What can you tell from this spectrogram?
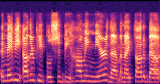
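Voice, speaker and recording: An unremarkable speaking voice from a woman at a fairly high pitch, fairly even in intonation, in a very clean recording with a silent background. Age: 60s. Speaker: co-host, former professional singer. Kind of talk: panel discussion.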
